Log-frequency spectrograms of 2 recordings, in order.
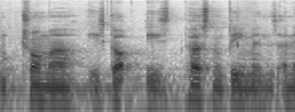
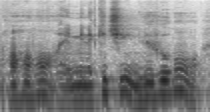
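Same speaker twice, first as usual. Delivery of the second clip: put-on Italian accent; 4 semitones higher than usual. Describing a film scene, in Charlie Sheen's fake Italian accent. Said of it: "doing an Italian accent going".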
